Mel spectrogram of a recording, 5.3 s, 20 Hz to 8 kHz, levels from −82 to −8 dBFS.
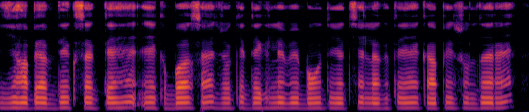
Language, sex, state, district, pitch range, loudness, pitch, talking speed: Hindi, male, Bihar, Araria, 135-140 Hz, -34 LUFS, 135 Hz, 240 wpm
